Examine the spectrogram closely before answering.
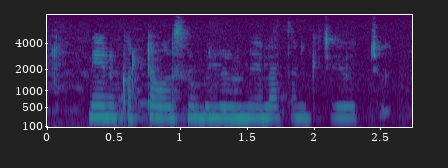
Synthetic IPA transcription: ne̞ːnukɐʈːɐʋɐlɐsinɐbilːulonɛlaːt̪ɐniki̥t͡ʃɛjɐʋɐt͡ʃːu

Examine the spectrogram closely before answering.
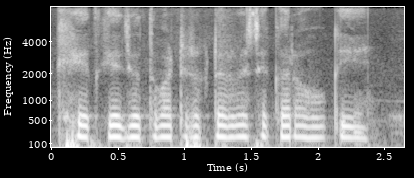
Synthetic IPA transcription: kʰeːt̪ked͡ʒoːt̪əbaʈɪɾekʈəɾbɛːsekəɾaɦoki

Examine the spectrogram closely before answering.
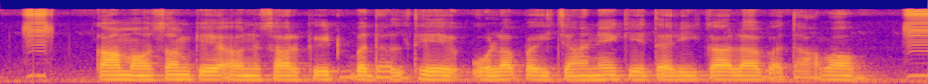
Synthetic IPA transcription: kaːmɔːsəmkeənʊsaːɾkiːʈbəd̪əlt̪ʰeo̰ːlapɐɪt͡ʃaːneket̪ə̰ɾiːkalabə̰t̪a̰ːwa

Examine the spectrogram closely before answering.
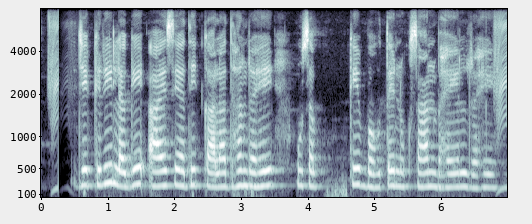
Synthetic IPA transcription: d͡ʒeːkɾiləɡeʔaːjseəd̪ʱɪkːaːlad̪ʱənɾəɦeusəb̚kebəɦʊt̪enʊksaːnbʱɛlɾəɦeː

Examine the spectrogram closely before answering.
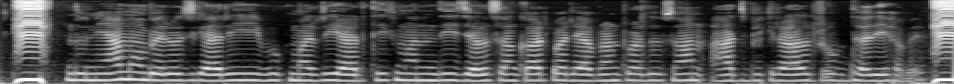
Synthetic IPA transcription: d̪ʊnijamãbeɾoːd͡ʒɡaːɾibʱʊkməɾɾiaːɾt̪ʰɪkmənd̪id͡ʒəlsə̃ŋkəʈ̚pəɾjaːʋɾəɳpɾəd̪uʃənaːd͡ʒbɪkɾaːlɾuːp̚d̪ʱəɾeɦəʋḛ

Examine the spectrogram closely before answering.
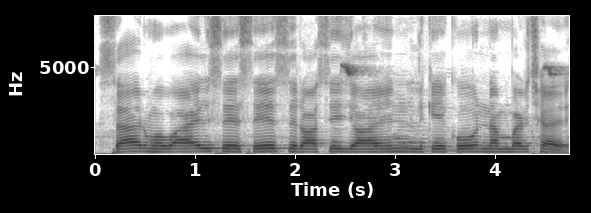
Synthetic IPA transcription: səɾmoːbaːɪlseseːsɾaːsid͡ʒaːɪnlkekoːnːəmbəɾt͡ʃʰɛː

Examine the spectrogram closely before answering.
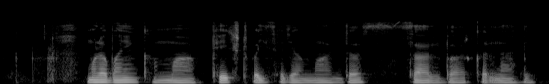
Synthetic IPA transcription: mʊlaːbaːɪ̃ŋkmãːpʰiksʈpəɪsad͡ʒamãːd̪əsːaːlbaːɾkəɾnaɦeː

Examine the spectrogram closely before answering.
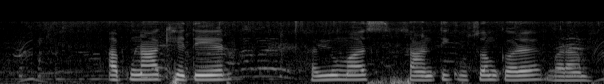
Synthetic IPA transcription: əpnakʰet̪eɾ | həjuməsːãnt̪ikusəmkəɾebəɾaːm

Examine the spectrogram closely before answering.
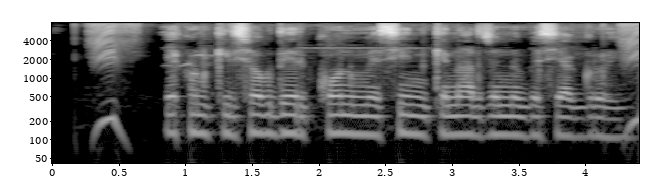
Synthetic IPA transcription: ɛkʰonkiɾʃokd̪eɾkonmeʃinkenaɾd͡ʑonːobeʃiaɡɾoɦi

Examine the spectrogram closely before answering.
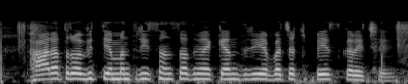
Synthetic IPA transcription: bʱaɾət̪ɾobit̪jəmə̃nt̪ɾisə̃nsəd̪ʱmekend̪ɾijəbət͡ʃəʈpeskəɾɛt͡ʃʰɛ

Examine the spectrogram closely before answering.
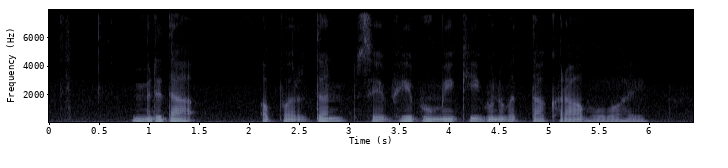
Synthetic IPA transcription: mɪɾɪd̪a | əpəɾd̪ənsebʱibʱuːmikiɡʊnəʋət̪ːakʰəɾaːbɦowaɦɛː

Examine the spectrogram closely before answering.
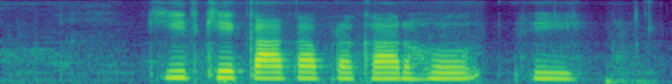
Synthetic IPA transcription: kiʈkekakapɾəkaɾɦoɦi

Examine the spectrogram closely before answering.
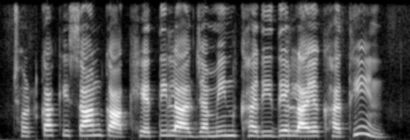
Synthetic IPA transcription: t͡ʃʰoʈkakɪsaːnkakʰeːt̪ilad͡ʒɐmiːnkʰɐɾiːd̪elaːjəkhɐt̪ʰiːn

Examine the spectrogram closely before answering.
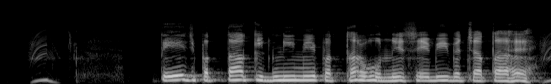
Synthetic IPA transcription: t̪eːd͡ʒpət̪ːakɪɖnimẽpət̪ʰːəɾɦoːnesebʱibət͡ʃaːt̪aɦɛː

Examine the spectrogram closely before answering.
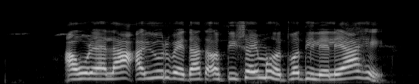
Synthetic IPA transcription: aʋɭjalaʔəjuːɾʋed̪at̪ət̪iɕəjməɦət̪ːʋəd̪ileleaɦe

